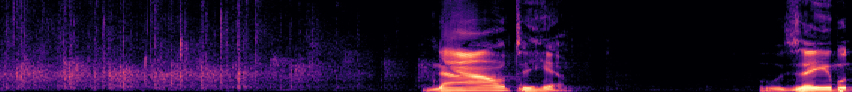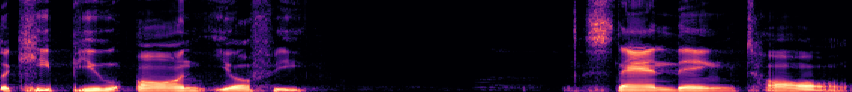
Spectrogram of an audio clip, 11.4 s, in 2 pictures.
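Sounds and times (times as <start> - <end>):
audience clapping hands in praise: 0.0 - 3.6
speech: 2.8 - 3.9, 5.0 - 7.8, 9.4 - 11.3.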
